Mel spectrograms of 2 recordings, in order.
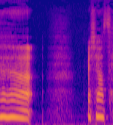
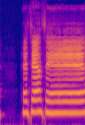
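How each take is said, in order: First: A low, sexy voice pressing the final syllable. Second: A pouty, duck-lipped shop clerk voice.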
